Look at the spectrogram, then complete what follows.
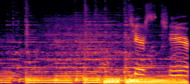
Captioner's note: whirring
